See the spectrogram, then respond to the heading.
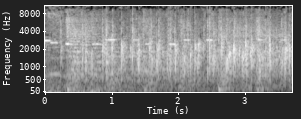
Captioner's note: applause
